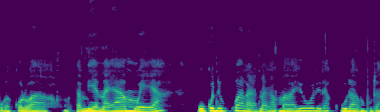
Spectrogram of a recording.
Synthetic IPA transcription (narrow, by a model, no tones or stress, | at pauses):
oɣakɔ̰ɾwamotamianajamwɛja | ɣokoneɣukwaɾaɣanaɣamajoɾeɾakuɾaːmbuɾa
